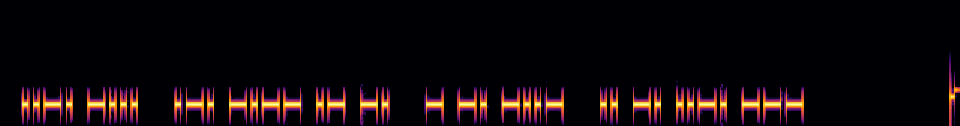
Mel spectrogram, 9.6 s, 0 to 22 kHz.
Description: Morse code, heard as a keyed tone, about 21 wpm, 700 Hz. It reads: FB RYAN TNX INFO
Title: Practice QSO - Exchange 3 - More Info - 22wpm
